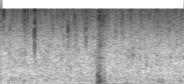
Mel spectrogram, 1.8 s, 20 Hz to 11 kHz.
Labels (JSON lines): {"label": "biophony", "recorder": "SoundTrap 500"}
